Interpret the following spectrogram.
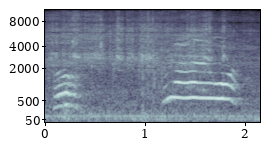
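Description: A young child's voice making wordless vocal sounds: a short, rising-and-falling exclamation right at the start, then a long, held high-pitched "aaah" through most of the second half.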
